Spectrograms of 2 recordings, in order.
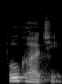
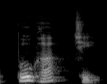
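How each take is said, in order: First: Said in the usual way. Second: "پو کھا چھی" broken before the last syllable; split-syllable drill. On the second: Shown as a demonstration. Teacher repeats it for learners to practice, split-syllable drill. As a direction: pause after "پو کھا", then a separate "چھی".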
